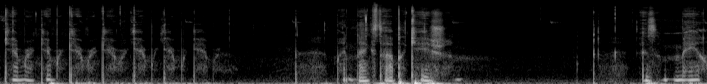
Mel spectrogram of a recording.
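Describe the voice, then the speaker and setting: A man whispers at a moderate pace, with big swings in loudness, long and frequent pauses, and noticeable background noise. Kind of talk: ASMR whisper ramble to camera. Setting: outdoors, recorded lo-fi. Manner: whispered, soft-spoken, repetitive trigger words.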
